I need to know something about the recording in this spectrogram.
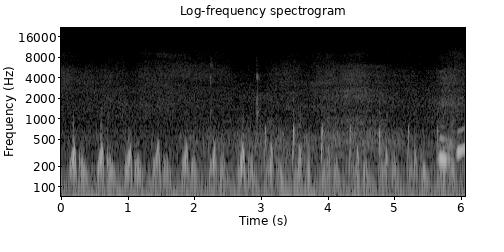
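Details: Abdominal ultrasound with gel and a wand on the stomach: rapid, regular whooshing fetal heartbeat at about 150 a minute; "good measurements, nice heartbeat"; no red flags seen in a patient worried she may be high-risk.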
